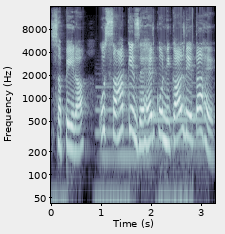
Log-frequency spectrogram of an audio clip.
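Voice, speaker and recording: A woman's voice: sits high, expressive, takes it slowly, soft background music. A woman narrator reading a scripted children's moral story.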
